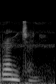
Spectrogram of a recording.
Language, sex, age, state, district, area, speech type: Sanskrit, female, 18-30, Karnataka, Uttara Kannada, rural, spontaneous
